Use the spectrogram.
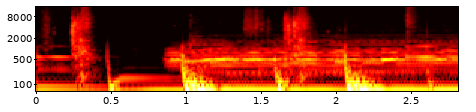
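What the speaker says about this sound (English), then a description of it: "we're going to pour 600 to 700 milliliters of water into our" Water poured into a film development jug, 600 to 700 millilitres for mixing colour developer: a faint, close splashing and glugging stream with a few drips, steady for about three seconds.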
